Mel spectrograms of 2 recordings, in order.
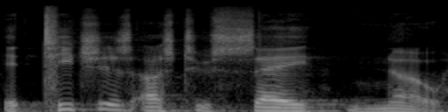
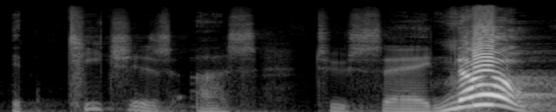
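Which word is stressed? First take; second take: none; no. First: The sentence is read plainly without special emphasis. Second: The word "no" is strongly emphasized.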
